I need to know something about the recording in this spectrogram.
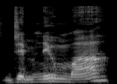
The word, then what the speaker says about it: denouement: Okay, am I pronouncing denouement wrong? It's denouement. Fucking French people. God damn it, you French! You and your silent consonants.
